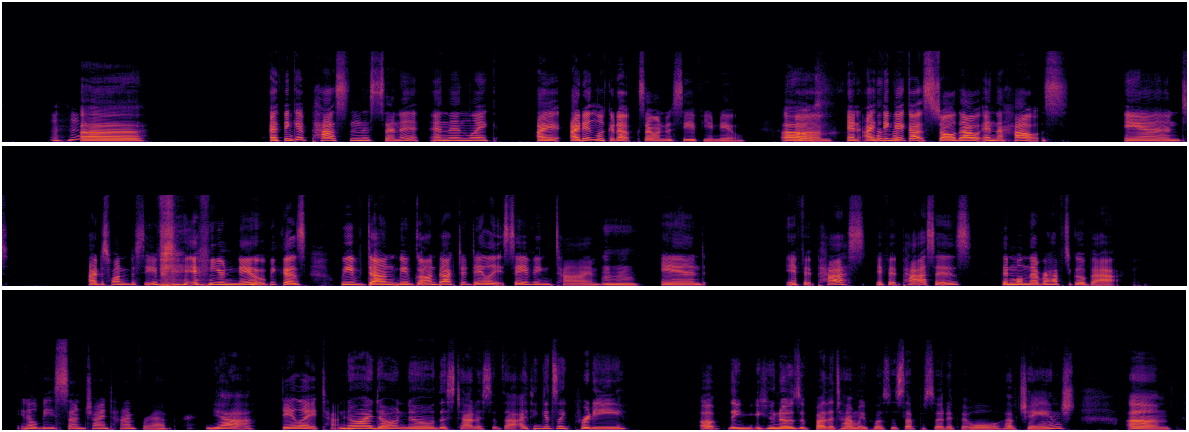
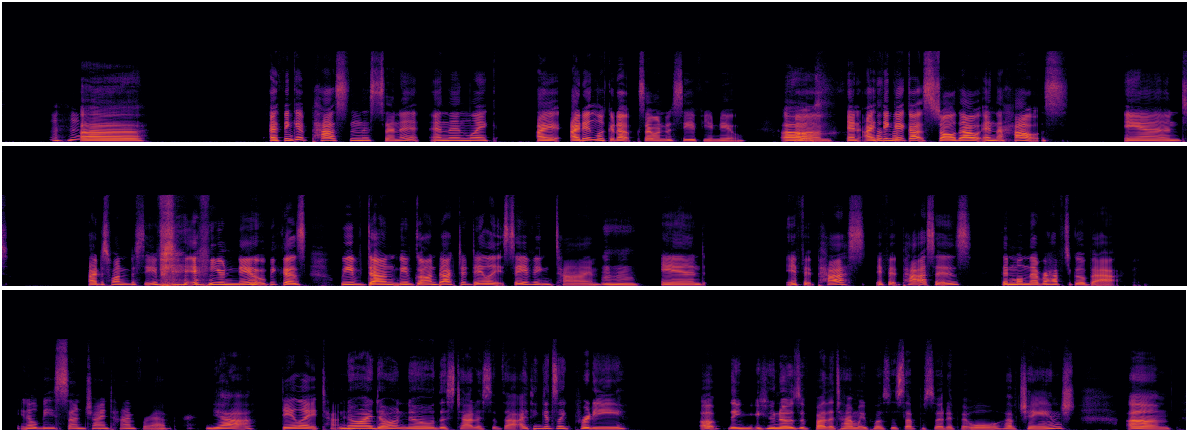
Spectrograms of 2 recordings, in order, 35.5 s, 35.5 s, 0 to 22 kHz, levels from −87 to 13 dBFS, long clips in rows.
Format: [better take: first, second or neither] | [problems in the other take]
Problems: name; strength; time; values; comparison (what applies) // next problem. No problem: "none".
neither | none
